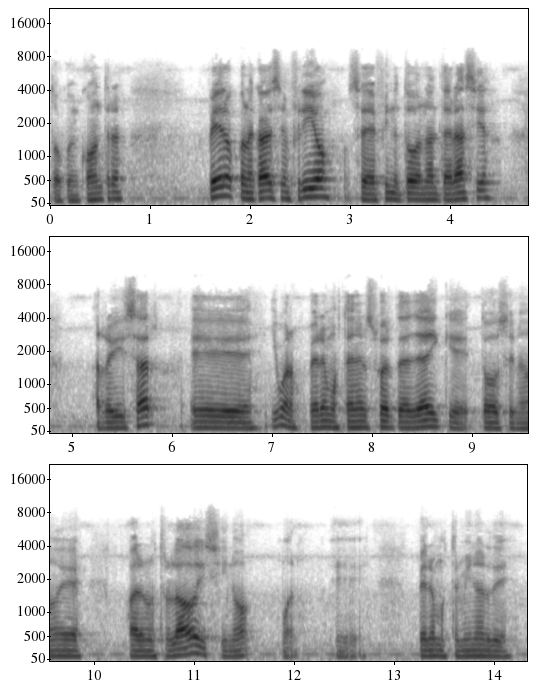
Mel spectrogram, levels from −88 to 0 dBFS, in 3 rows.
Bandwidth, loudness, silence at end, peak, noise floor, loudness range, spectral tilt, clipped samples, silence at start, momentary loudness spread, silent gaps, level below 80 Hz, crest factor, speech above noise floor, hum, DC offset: 9 kHz; -19 LUFS; 0 s; 0 dBFS; -42 dBFS; 5 LU; -6.5 dB/octave; under 0.1%; 0 s; 16 LU; none; -52 dBFS; 18 dB; 23 dB; none; under 0.1%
